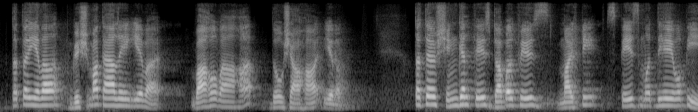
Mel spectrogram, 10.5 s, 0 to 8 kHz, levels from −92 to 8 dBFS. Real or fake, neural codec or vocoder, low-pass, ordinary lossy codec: fake; codec, 16 kHz, 0.5 kbps, X-Codec, HuBERT features, trained on LibriSpeech; 7.2 kHz; none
